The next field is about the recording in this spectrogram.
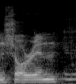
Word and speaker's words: Shorin: So his name actually is the Japanese pronunciation of Shaolin. So Shaolin Shorin.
